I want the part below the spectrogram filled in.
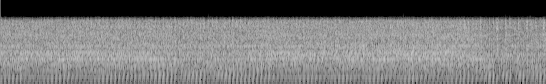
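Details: John Deere tractor engine running rough: the idle beat is uneven, with irregular stumbles and lumpy pulses rather than a steady rhythm.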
